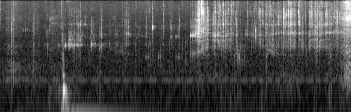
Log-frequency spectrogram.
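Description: Wet chewing and crunching of food, with a soft thump early on and bursts of crisp crackling bites later, quiet with no talking.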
